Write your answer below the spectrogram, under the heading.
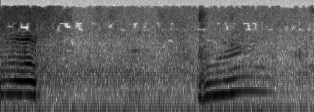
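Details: Pet cat giving a short meow, then after a pause a longer drawn-out meow that rises and slowly tapers off, over a faint low hum.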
